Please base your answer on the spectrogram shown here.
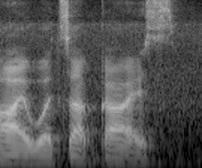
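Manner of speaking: artificial, forced fake drop to low voice. Asked about doing a fake voice drop, the speaker demonstrates one: fake voice drop. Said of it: "If I do a fake voice drop".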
